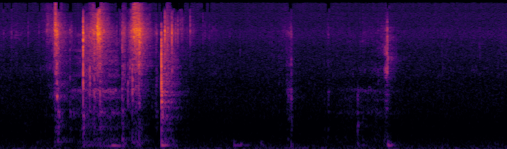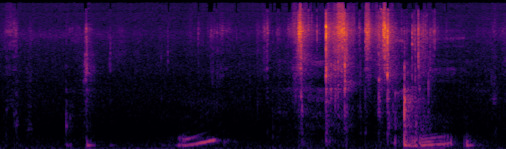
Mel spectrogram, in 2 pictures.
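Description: Tarot cards are shuffled and flipped over in close, crisp bursts of riffling and snapping, with quieter scattered card taps between the louder flurries.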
